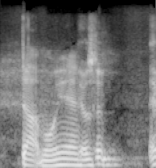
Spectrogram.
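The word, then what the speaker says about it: Dartmoor: I think it's Dart is it do I pronounce it correctly dartmore yeah it was a it was a bloke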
